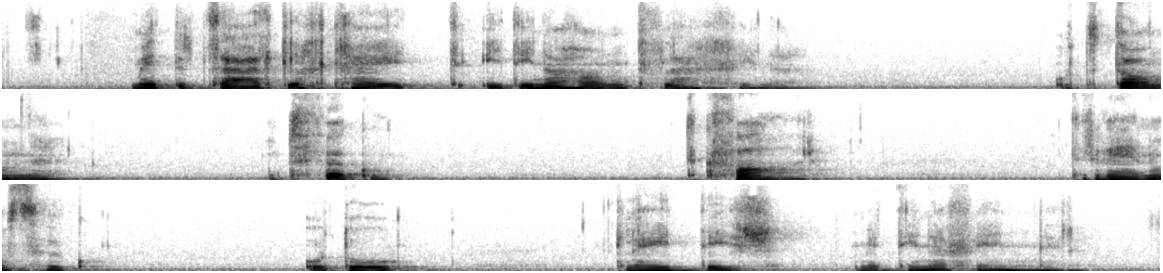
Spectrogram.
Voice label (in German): Berndeutsch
